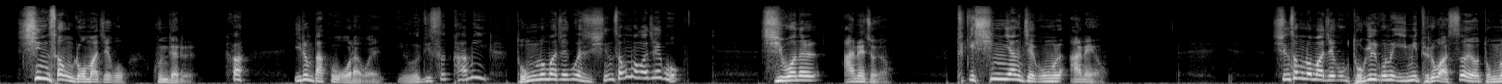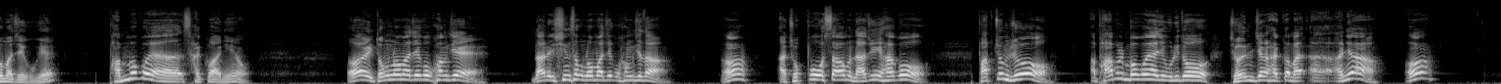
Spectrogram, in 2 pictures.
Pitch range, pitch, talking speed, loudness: 145-230 Hz, 200 Hz, 280 characters per minute, -16 LUFS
